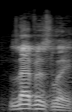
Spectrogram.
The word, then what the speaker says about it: Leavesley: How do you pronounce your last name? Leavesley.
